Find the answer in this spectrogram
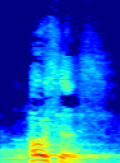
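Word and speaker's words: Hosos (ὅσος): Hosos. It's H-O-S-O-S. Hosos. Hosos.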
